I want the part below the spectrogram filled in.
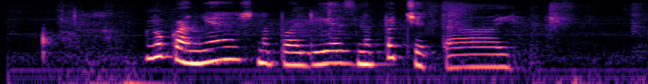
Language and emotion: Russian, sad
